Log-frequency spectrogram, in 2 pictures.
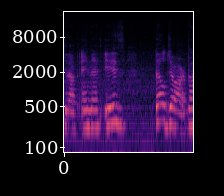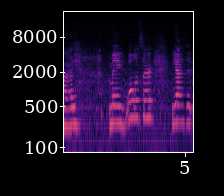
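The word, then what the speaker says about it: Belzhar: friend Brian picked it up, and that is Beljar by Meg Wolitzer. Yes, it is spelled Belzar, but it's pronounced Beljar.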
